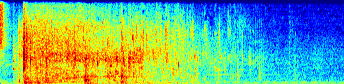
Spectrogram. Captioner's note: grunts and flying guts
